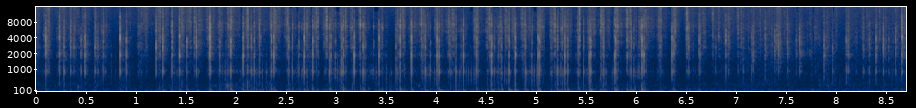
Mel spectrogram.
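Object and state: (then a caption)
Styrofoam cup. Fingertips tap rapidly and continuously on a styrofoam cup for about nine seconds, with some taps made over the microphone. The taps are short and dry, with a hollow tone around 880 Hz above a soft low thump, sounding much like fast typing on a keyboard.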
